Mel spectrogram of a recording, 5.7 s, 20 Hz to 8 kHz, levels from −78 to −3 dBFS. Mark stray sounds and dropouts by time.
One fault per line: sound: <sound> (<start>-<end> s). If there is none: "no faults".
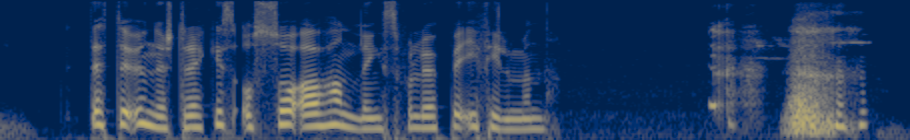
sound: laugh (4.4-5.5 s)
